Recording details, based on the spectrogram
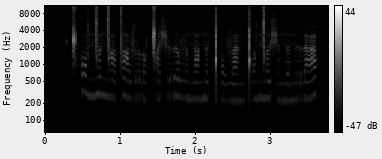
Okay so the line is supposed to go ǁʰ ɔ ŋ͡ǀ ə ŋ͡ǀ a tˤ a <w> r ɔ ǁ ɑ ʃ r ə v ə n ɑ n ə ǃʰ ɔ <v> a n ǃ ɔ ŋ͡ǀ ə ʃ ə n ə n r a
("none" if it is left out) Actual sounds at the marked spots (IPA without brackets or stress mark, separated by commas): v, v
